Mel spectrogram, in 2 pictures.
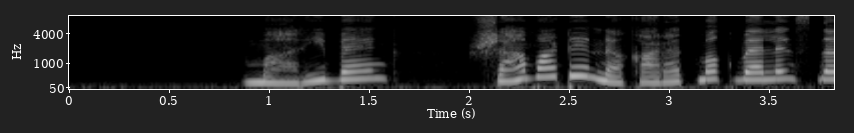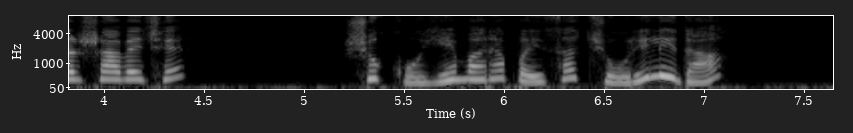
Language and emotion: Gujarati, fearful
